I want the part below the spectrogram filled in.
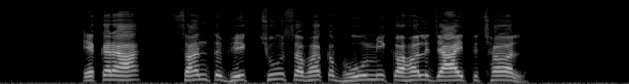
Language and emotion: Maithili, neutral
